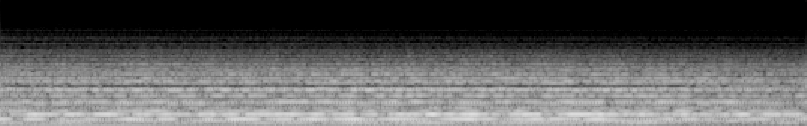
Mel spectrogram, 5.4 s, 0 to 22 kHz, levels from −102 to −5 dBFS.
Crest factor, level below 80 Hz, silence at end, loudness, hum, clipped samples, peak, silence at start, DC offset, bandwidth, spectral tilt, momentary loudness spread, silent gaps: 14 dB; -44 dBFS; 0 s; -24 LUFS; none; under 0.1%; -10 dBFS; 0 s; under 0.1%; 4.5 kHz; -10 dB/octave; 4 LU; none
